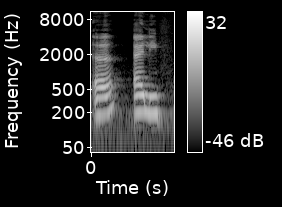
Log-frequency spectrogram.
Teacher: الف اقصى الحلق سے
